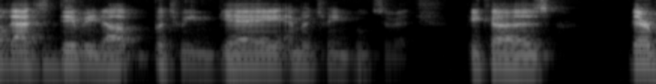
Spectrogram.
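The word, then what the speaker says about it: Gueye: um at the five he's definitely interesting muhamad gay uh that's the correct pronunciation it's spelled gu ye is the likely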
